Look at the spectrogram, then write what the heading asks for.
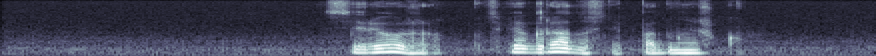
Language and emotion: Russian, sad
